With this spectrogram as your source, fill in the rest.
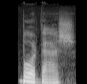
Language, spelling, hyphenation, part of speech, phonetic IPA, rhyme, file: Hungarian, bordás, bor‧dás, adjective, [ˈbordaːʃ], -aːʃ, Hu-bordás.ogg
- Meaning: ribbed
